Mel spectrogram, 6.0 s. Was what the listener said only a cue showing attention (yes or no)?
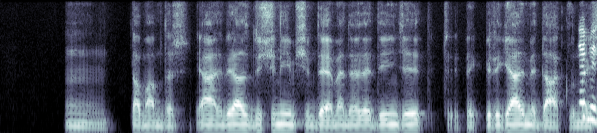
no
